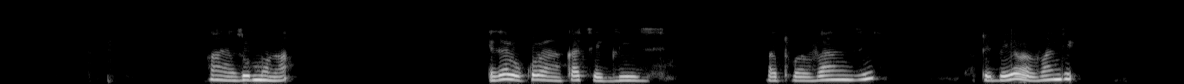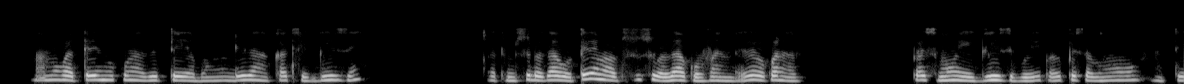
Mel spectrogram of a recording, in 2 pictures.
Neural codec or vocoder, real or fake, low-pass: codec, 24 kHz, 6 kbps, HILCodec; fake; 5.4 kHz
